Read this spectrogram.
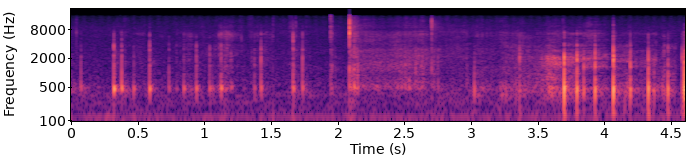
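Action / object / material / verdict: tap / small cardboard box / cardboard / none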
